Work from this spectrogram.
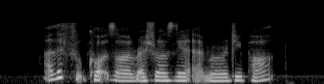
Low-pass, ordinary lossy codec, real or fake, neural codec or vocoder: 7.2 kHz; Opus, 16 kbps; fake; codec, 16 kHz, 6 kbps, DAC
